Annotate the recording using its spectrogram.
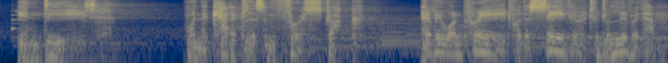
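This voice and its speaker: With faint music in the background, a man puts on a character voice with a very deep, low pitch and very wide pitch swings, speaking at a fairly slow pace with long, frequent pauses. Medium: video game. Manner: measured, reflective.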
